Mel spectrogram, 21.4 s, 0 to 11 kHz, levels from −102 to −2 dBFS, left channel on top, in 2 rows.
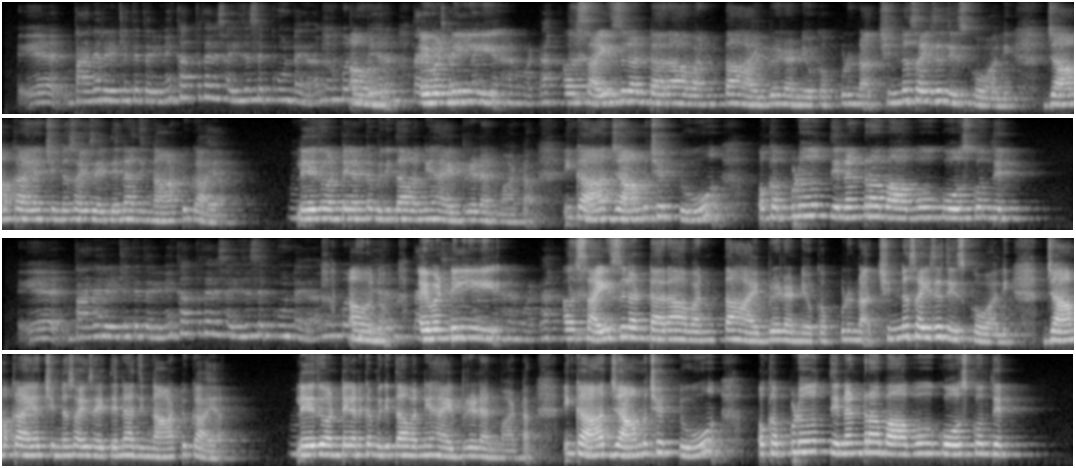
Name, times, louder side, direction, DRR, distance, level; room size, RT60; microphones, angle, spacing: voice 1, 0.1-5.9 10.8-11.2 13.6-13.9 16.9-17.2, equal, 25° left, 3 dB, 0.6 m, -38 dB
voice 2, 3.5-3.9 4.2-5.0 5.6-12.9 13.7-20.7, right 4 dB, 80° right, 9 dB, 0.4 m, -26 dB
5.3 x 2.3 x 3.7 m, 0.70 s
head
